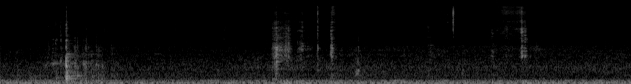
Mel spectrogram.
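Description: Steady low engine rumble, with a few short, light clicks and clinks of small objects being handled: about a second in, around three seconds in, and a little after five seconds.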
